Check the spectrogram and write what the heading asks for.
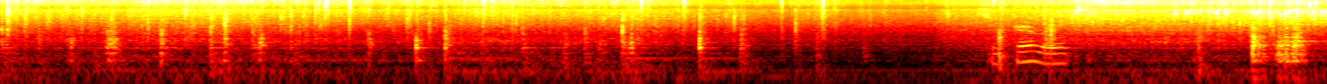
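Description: Onion and garlic sizzling in oil in a metal wok, stirred with a wooden spatula that knocks and scrapes against the pan. Near the end carrot sticks are tipped in and the sizzle grows louder.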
